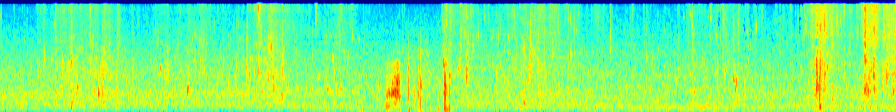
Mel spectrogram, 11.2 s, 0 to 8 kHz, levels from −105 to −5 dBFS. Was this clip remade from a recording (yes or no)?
no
